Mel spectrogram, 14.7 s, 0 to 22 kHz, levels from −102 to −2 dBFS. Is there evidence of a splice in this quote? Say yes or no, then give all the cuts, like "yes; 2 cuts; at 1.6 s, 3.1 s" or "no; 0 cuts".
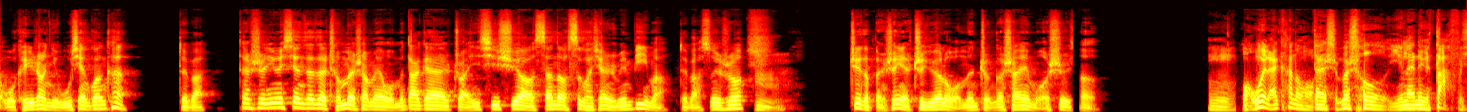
yes; 2 cuts; at 10.7 s, 13.1 s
